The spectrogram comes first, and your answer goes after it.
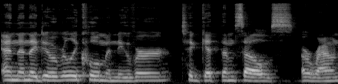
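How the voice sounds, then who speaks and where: A woman with an American accent speaks at a fairly quick pace in an ordinary speaking voice, with medium pitch and ordinary pitch variation. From Wisconsin, US Midwest. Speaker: evolutionary biologist. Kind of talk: interview.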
